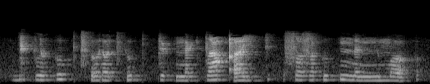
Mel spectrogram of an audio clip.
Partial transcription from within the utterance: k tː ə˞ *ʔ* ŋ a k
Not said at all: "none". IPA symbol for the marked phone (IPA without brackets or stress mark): k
